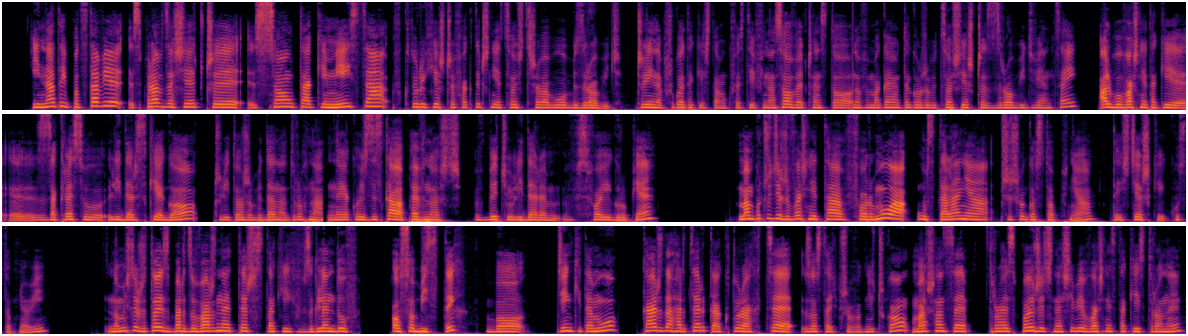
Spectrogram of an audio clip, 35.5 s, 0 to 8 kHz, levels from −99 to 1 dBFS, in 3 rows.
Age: 20-39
